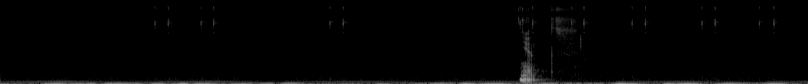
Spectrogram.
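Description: Computer mouse clicking a few times at scattered moments, short sharp ticks, over a steady low hum.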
